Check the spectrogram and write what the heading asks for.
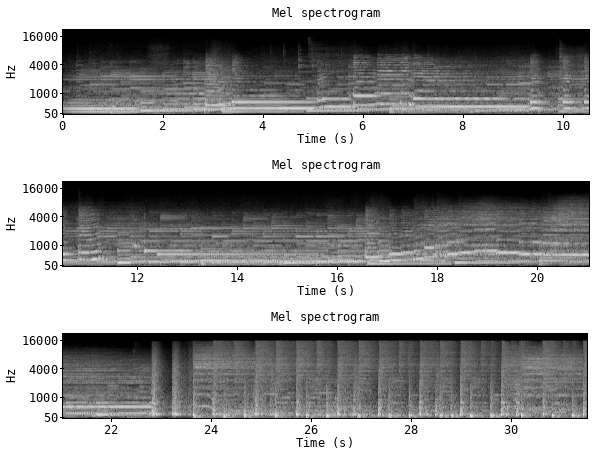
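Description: Rock band playing: electric guitars and bass carry a sustained melodic line, with a guitar note sliding up a little past the middle. About three quarters of the way through, the drum kit comes in with snare and cymbals.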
